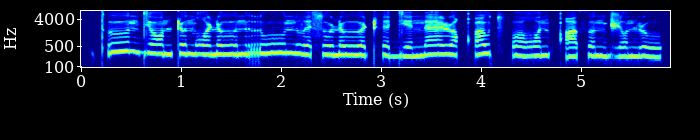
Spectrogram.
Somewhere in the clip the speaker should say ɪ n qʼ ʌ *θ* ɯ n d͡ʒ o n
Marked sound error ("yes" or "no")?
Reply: no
